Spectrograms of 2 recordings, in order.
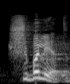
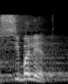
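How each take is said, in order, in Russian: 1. Слово начинается со звука 'sh'. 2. Слово начинается со звука 's'.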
